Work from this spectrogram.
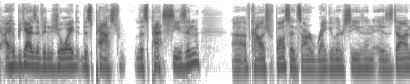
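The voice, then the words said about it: Sounds a little ill, sick voice. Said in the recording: “if I sound a little ill. ... I'm recovering from a cold.”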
